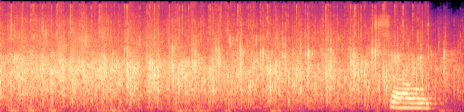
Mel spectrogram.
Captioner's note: applause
